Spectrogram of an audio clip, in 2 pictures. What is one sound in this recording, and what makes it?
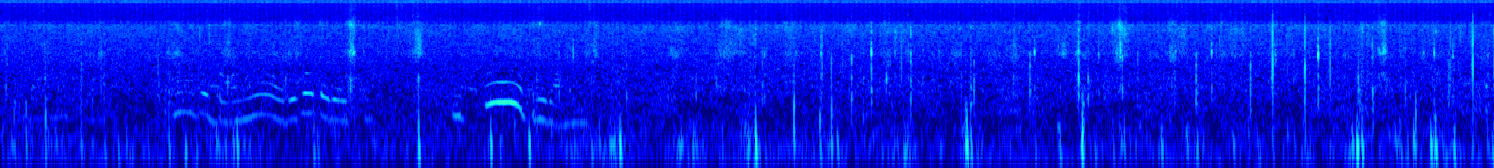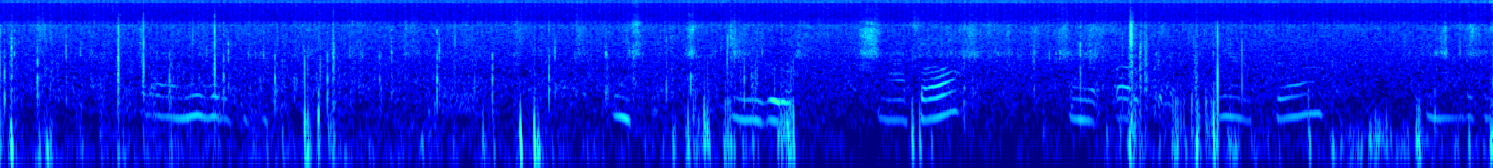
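Footsteps crunch and rustle on dry grass and stubble.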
